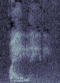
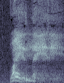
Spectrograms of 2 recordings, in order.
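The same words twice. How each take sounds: First: Hushed, high whisper; whispered aside. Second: Said in the usual way. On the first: Real, not acted. Storyteller quietly repeats who was waiting there, whispered.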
